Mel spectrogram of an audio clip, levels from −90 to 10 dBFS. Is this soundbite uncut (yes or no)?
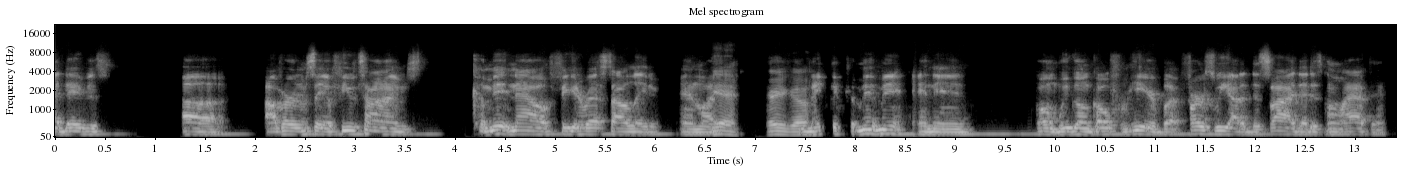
yes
